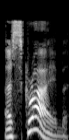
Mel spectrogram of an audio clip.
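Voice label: "ascribe", British English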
